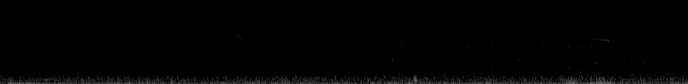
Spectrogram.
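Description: Faint bird chirps, a few short calls that sweep downward in pitch, scattered over a low steady rumble.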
